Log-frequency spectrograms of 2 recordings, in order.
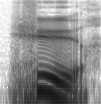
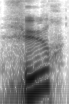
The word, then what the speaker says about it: für: So whenever you see that in German, you know that it's pronounced U, as in für. And that also, this colon tells you that you need to stress that. It's not für, it's für, okay?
